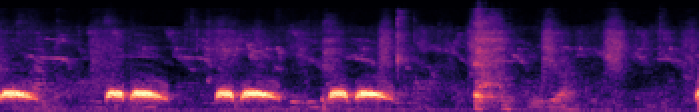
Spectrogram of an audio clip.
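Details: Spotted dove cooing: low, hooting coo notes in quick pairs, repeated about once a second, while higher chirps from other birds and brief rustling noises sound in the background.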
